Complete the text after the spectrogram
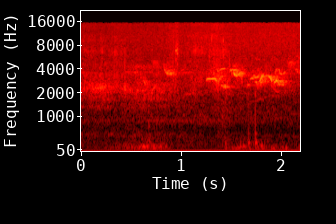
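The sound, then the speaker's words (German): Faint bird song of short, high, repeated phrases with slight variations, sounding over a steady background hiss. “Genau das ist die Struktur dieses Gesanges und das wird immer wieder wiederholt mit leichten Abwandlungen und natürlich auch individuellen feinen Nuancen, die unterschiedlich sind, sonst würden die sich nicht voneinander unterscheiden, die Vögel.”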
